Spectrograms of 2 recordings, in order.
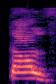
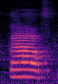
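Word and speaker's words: calf: বলেন তো এই যে সি এ এল এফ কাল এই কেন কাল বলবো না কাপ বলবো কি জন্য বলবো কি জন্য এল বাদ যায় কোন শব্দের কোন শব্দের শেষে যদি কে এফ এম হয় থাকে তার আগের লেটার যদি এল হয় তখন এল সাইলেন্ট হয়ে যায় যথা কাফ মাশাল্লাহ গুড সুন্দর প্রশ্নের উত্তর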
